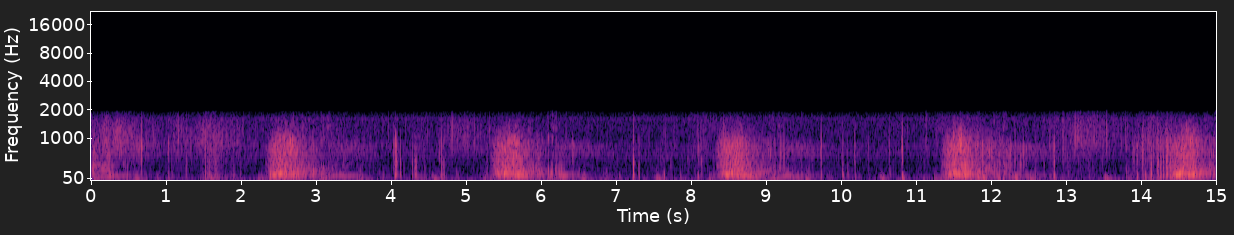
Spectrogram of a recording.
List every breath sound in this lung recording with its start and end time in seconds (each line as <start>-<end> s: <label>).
2.28-3.13 s: inhalation
2.28-3.13 s: rhonchi
3.15-3.79 s: exhalation
3.15-3.79 s: rhonchi
5.26-6.05 s: inhalation
5.26-6.05 s: rhonchi
6.09-6.63 s: exhalation
6.09-6.63 s: rhonchi
8.33-9.19 s: inhalation
8.33-9.19 s: rhonchi
9.21-9.82 s: exhalation
9.21-9.82 s: rhonchi
11.35-12.22 s: inhalation
11.35-12.22 s: rhonchi
12.24-12.84 s: exhalation
12.24-12.84 s: rhonchi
